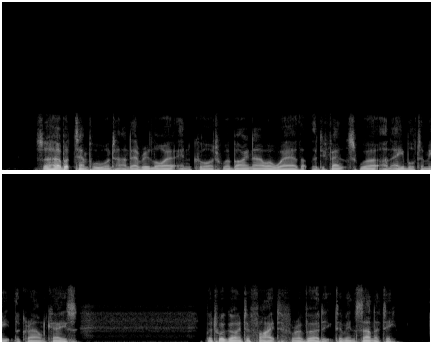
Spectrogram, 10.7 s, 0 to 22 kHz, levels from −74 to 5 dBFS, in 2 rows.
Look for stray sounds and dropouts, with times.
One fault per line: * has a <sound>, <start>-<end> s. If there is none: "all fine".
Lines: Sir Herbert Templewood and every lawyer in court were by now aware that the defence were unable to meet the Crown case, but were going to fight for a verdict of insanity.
all fine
